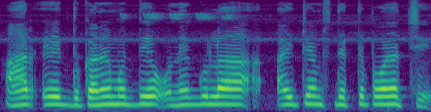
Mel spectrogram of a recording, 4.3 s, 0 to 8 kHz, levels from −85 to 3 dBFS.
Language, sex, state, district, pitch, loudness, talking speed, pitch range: Bengali, male, Assam, Hailakandi, 205 Hz, -16 LUFS, 125 wpm, 195-215 Hz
